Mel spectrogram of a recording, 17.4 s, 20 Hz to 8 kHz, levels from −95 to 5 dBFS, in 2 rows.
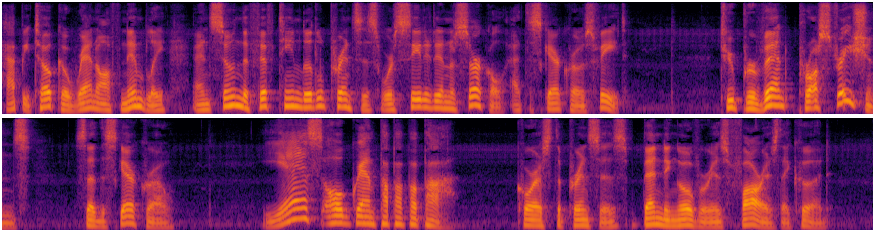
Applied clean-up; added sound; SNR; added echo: none; none; none; none.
